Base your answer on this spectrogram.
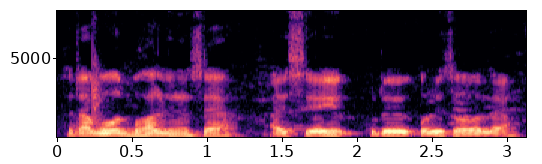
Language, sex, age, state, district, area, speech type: Odia, male, 18-30, Odisha, Bargarh, urban, spontaneous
